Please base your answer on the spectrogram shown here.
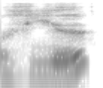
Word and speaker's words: vieux: ville le vieux centre dans le mot vieux il y a le son e avec les voyelles e et U et on prononce bien ensemble la voyelle i le vieux centre le X est mué dans le mot vieux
